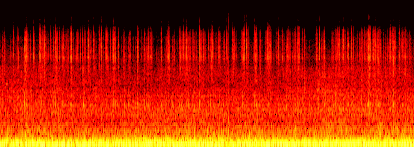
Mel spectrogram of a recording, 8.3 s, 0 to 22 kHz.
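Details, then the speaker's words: GoPro Hero 7 recording while riding a motorbike: quick sharp ticks over engine and wind rumble, caused by the camera's loose battery door latch chattering. "Nhưng mà nó có một cái điều là anh em sẽ nghe một cái tiếng tạch tạch tạch tạch tạch nó ở trong video. Đó là cái tiếng mà mình và rất nhiều anh em không có thích,"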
